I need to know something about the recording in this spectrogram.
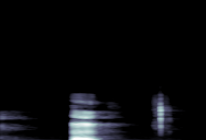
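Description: A man's short, sigh-like vocal sound with falling pitch, lasting about a third of a second, followed by a brief faint breath about a second and a half in.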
